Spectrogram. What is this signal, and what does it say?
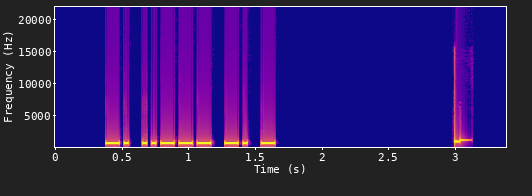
Morse code, heard as a keyed tone, about 36 wpm, 700 Hz. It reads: N2NT
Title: USA Call Signs - 8x Character Spacing - 35wpm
